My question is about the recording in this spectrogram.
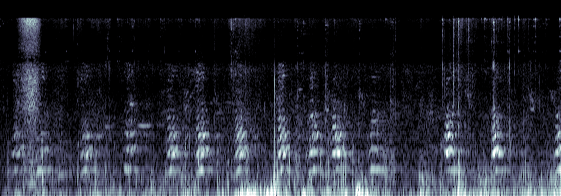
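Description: Dogs barking in a steady run of short, yappy barks, two or three a second.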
